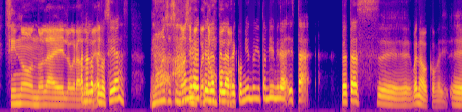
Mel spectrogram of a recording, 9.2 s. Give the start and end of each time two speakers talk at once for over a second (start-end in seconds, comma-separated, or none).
3.0-4.8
